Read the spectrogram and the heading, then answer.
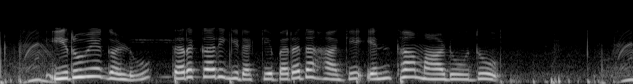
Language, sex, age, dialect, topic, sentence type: Kannada, female, 46-50, Coastal/Dakshin, agriculture, question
